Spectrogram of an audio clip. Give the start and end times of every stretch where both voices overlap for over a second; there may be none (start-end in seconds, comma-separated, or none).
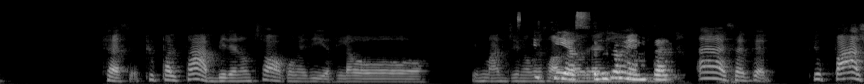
5.1-6.9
